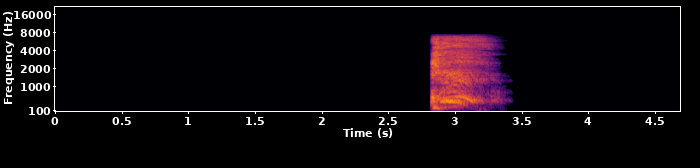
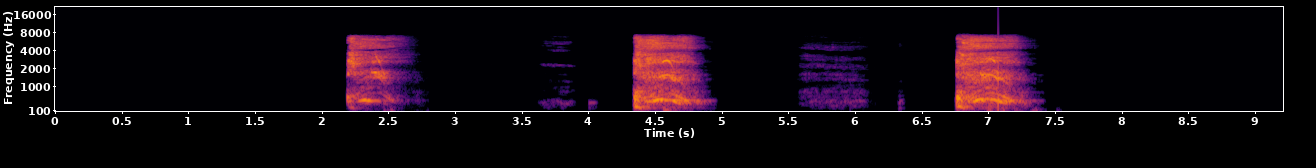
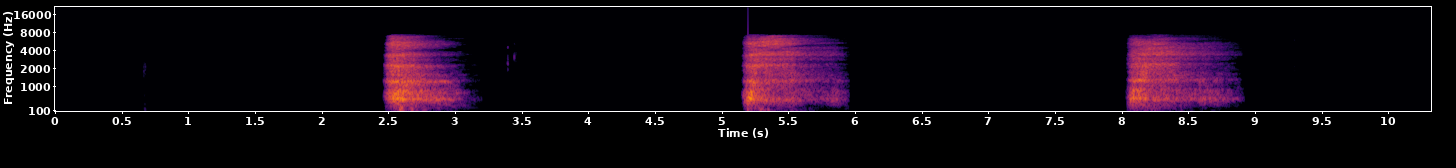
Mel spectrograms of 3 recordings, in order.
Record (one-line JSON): {"cough_length": "4.7 s", "cough_amplitude": 29384, "cough_signal_mean_std_ratio": 0.23, "three_cough_length": "9.2 s", "three_cough_amplitude": 28905, "three_cough_signal_mean_std_ratio": 0.3, "exhalation_length": "10.3 s", "exhalation_amplitude": 20983, "exhalation_signal_mean_std_ratio": 0.27, "survey_phase": "beta (2021-08-13 to 2022-03-07)", "age": "45-64", "gender": "Male", "wearing_mask": "No", "symptom_cough_any": true, "symptom_headache": true, "symptom_change_to_sense_of_smell_or_taste": true, "symptom_onset": "2 days", "smoker_status": "Never smoked", "respiratory_condition_asthma": false, "respiratory_condition_other": false, "recruitment_source": "Test and Trace", "submission_delay": "1 day", "covid_test_result": "Positive", "covid_test_method": "ePCR"}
